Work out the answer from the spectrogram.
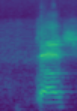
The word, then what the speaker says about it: cache: Cash is where where they store ammunition.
